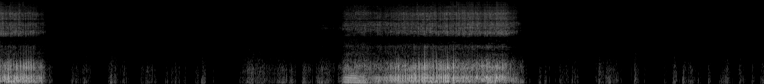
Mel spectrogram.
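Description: A loud, long, rattling snore lasting nearly two seconds between quieter breathing noises and clicks; snoring during sleep.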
